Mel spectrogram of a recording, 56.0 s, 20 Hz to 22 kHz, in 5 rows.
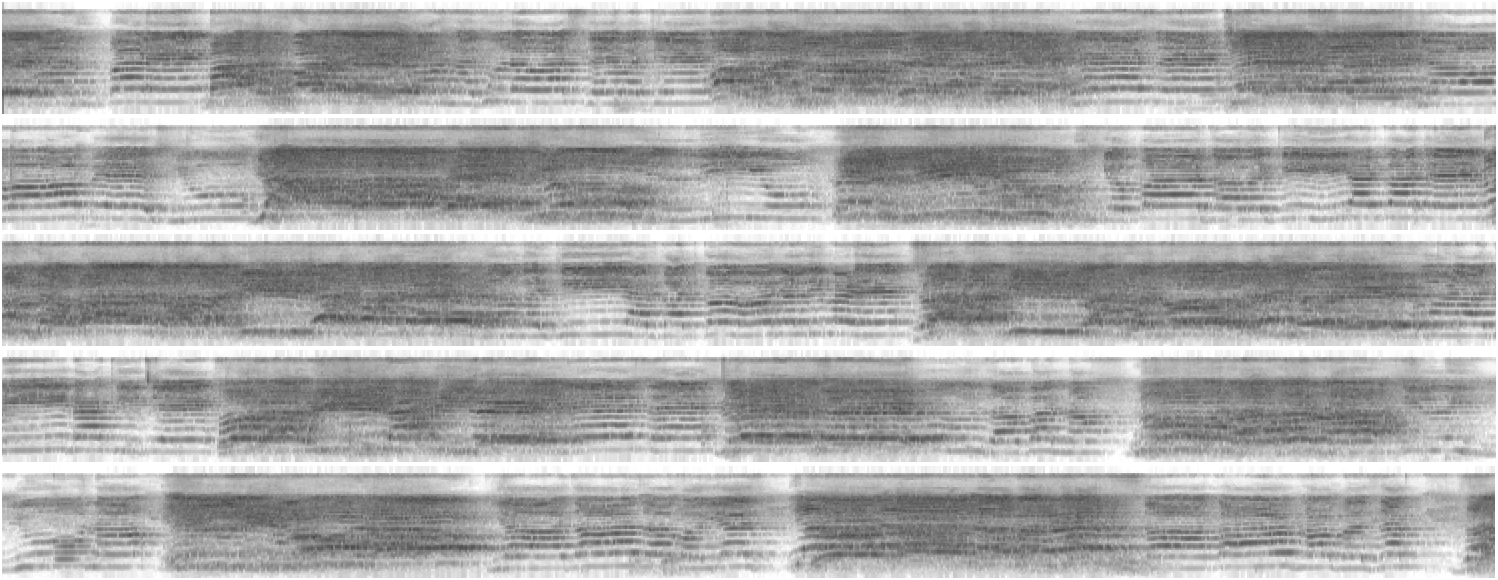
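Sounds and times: child chanting: 0.0s - 56.0s.

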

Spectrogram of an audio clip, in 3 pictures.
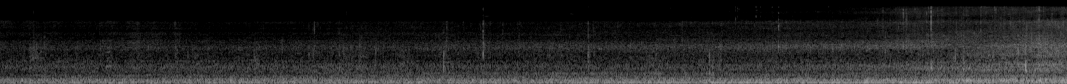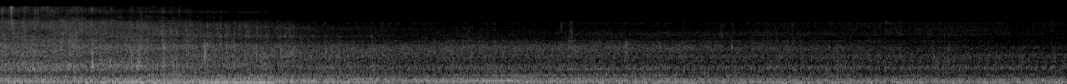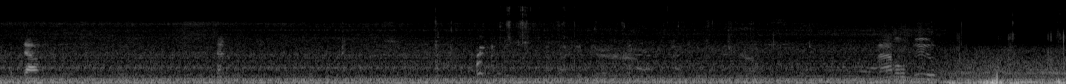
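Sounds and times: steady low hum: 0.0s - 9.6s
vehicle passing: 0.0s - 32.0s.

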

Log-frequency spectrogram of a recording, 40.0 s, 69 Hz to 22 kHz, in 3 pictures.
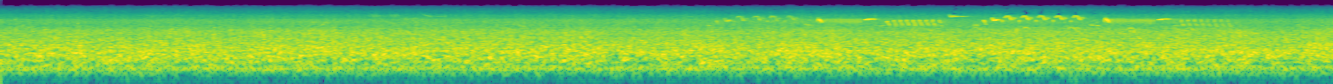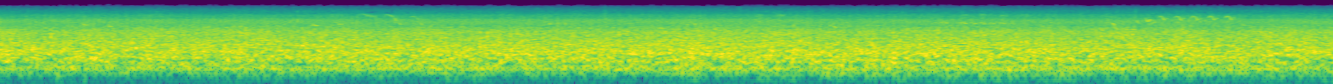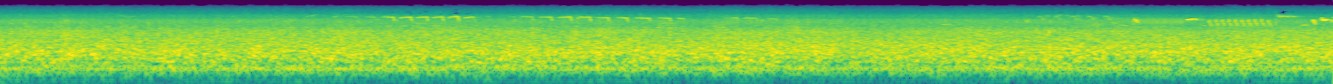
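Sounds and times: stream running over stones: 0.0s - 39.9s.

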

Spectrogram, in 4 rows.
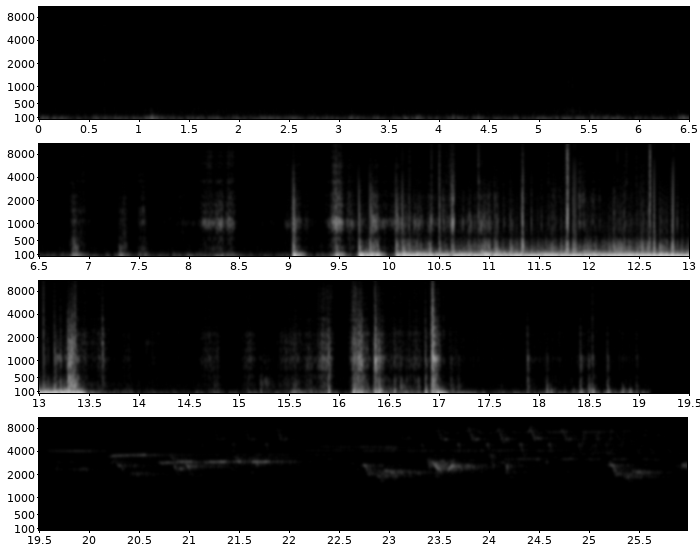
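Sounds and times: bird-like chirps: 19.5s - 25.9s.

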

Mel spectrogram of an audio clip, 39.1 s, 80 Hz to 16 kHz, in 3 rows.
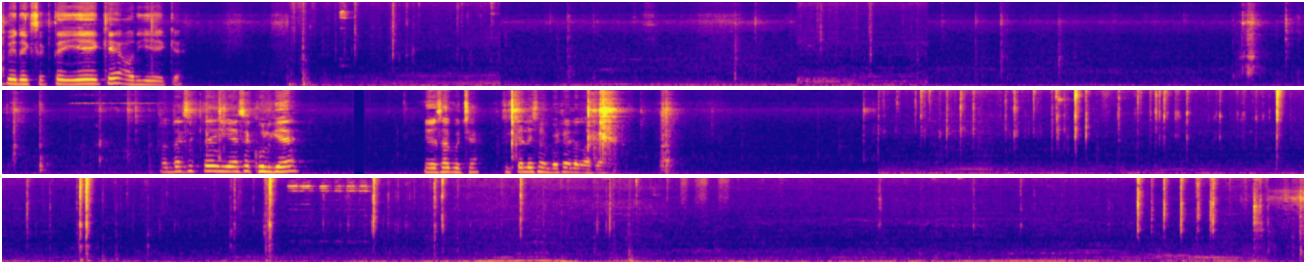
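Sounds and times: plastic clicks and rattles: 21.6s - 28.8s, 35.6s - 38.7s.

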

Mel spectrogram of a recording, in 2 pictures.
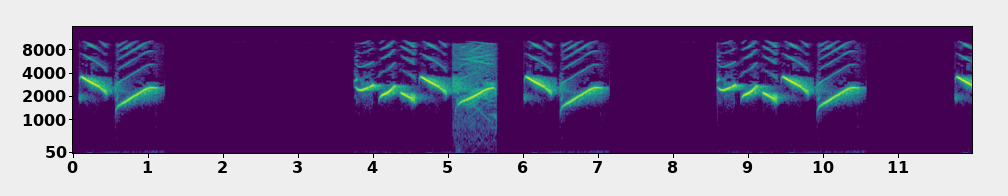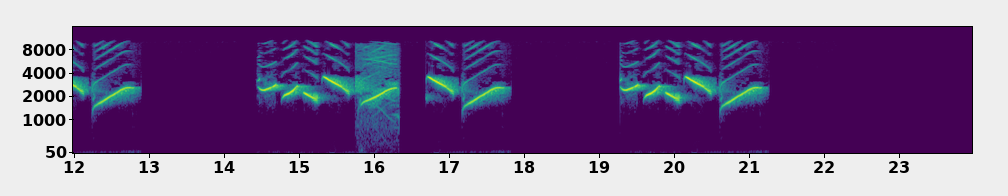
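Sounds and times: bird singing whistled notes: 0.0s - 1.3s, 3.8s - 7.2s, 8.6s - 10.6s, 11.8s - 13.0s, 14.4s - 17.9s, 19.3s - 21.3s.

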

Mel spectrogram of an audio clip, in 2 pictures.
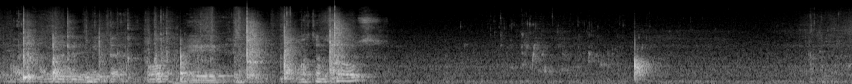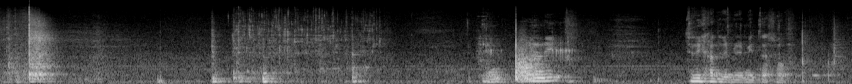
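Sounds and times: liquid pouring into glass: 4.6s - 6.2s, 10.8s - 12.4s.

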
